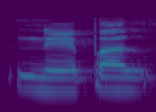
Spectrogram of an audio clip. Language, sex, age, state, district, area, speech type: Telugu, male, 18-30, Andhra Pradesh, Kakinada, urban, spontaneous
